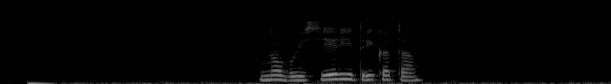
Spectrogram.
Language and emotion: Russian, neutral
